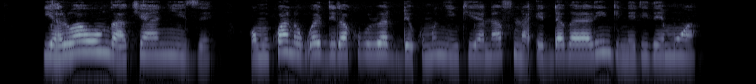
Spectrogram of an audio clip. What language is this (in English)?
Ganda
